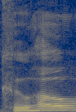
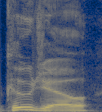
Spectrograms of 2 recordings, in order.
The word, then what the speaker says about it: Cujo: Uh I think Stephen King originally was supposed to be pronounced cuho or something like that. It was supposed to be pronounced differently. Okay. But then the movie came out and they called him Kujo. And even Stephen King's like, "Yeah, his name's Kujo now."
